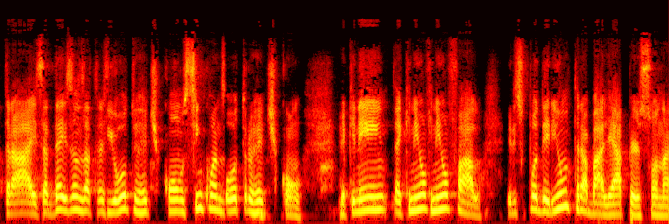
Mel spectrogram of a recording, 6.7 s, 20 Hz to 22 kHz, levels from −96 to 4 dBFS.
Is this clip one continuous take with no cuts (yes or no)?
no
